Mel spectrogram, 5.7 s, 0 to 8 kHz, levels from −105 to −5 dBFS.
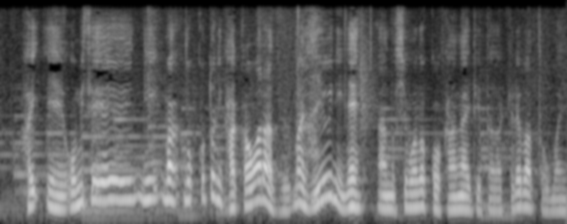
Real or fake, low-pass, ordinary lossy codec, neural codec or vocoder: real; 7.2 kHz; none; none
